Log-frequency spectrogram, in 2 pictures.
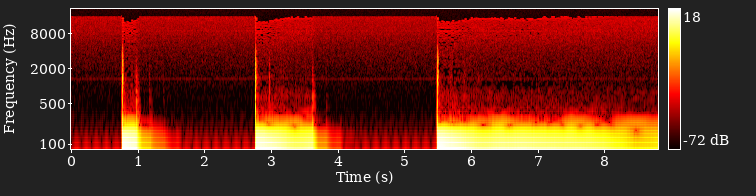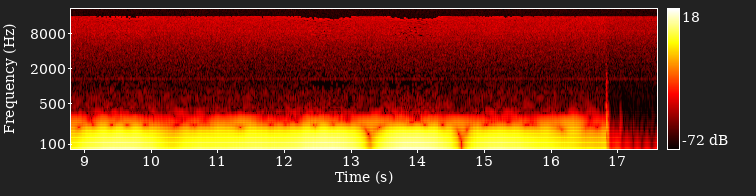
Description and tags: Low analog tones , three durations , blip and drone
